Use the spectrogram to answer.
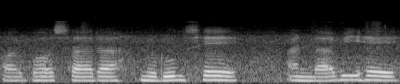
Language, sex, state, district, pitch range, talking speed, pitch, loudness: Hindi, female, Odisha, Sambalpur, 180-195 Hz, 120 wpm, 185 Hz, -14 LUFS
